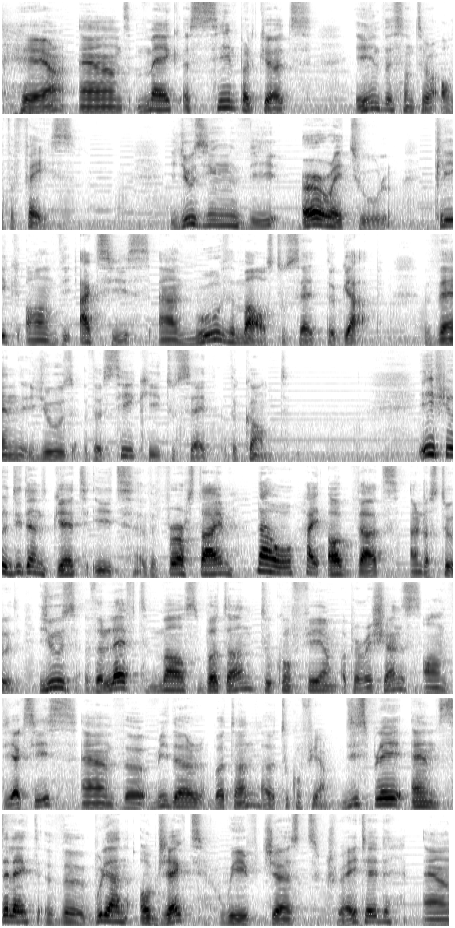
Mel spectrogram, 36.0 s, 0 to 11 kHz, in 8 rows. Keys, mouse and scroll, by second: 0.6 f, 1.5 click, 2.3 right click, 3.0 ctrl+scroll down 1, 3.4-3.7 ctrl+scroll up 1, 3.7 shift+click, 4.5 shift+click, 5.6 shift+click, 6.1 shift+click, 6.5 click, 6.9 click, 7.6 click, 9.1 ctrl+middle click, 11.5 click, 14.1 c, 18.7 click, 21.1 click, 22.0 middle click, 24.1 click, 25.3 click, 26.5 f, 27.5 click, 28.3 click, 29.1 ctrl+middle click.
